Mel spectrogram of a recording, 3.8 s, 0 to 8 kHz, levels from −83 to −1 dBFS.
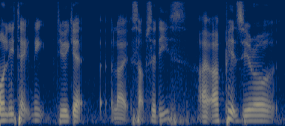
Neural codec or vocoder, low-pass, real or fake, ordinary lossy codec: none; none; real; none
